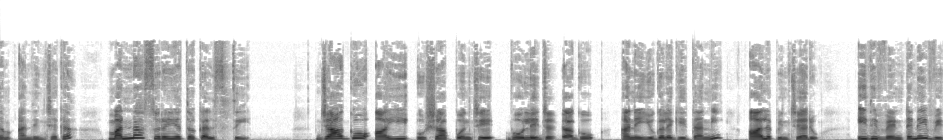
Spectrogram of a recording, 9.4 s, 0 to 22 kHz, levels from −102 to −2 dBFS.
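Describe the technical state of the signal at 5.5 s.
A call audio freeze runs from 5.48 to 5.63 s, between "ఆయీ ఉషా పొంచి బోలే" and "జాగో అనే యుగళగీతాన్ని ఆలపించారు". The last sound is stretched into a fading buzz for about 140 ms, likely because delayed packets emptied the jitter buffer. The speech then resumes where it stopped, with nothing lost but a 140 ms delay added.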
